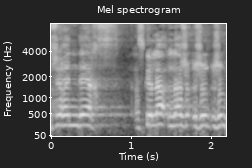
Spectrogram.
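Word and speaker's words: Reynders: Ça se prononce comme ça s'écrit. Reinders.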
